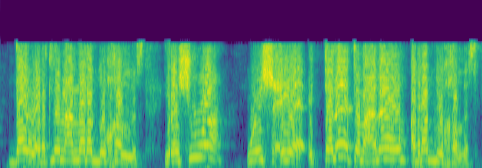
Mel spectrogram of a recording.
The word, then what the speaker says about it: يشوع: النقطه رقم 2، النقطه رقم 2، قلنا ان يسوع في العبريه تنطق يشوع.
